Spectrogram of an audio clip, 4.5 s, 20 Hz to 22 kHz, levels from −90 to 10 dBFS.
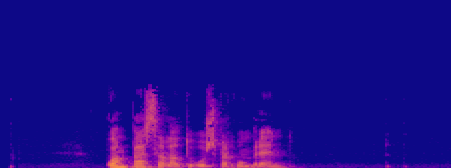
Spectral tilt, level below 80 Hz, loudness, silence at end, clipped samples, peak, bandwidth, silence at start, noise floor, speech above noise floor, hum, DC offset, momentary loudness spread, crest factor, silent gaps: -4 dB/octave; -82 dBFS; -29 LUFS; 1.65 s; under 0.1%; -8 dBFS; 11 kHz; 1.05 s; -76 dBFS; 48 dB; none; under 0.1%; 11 LU; 24 dB; none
